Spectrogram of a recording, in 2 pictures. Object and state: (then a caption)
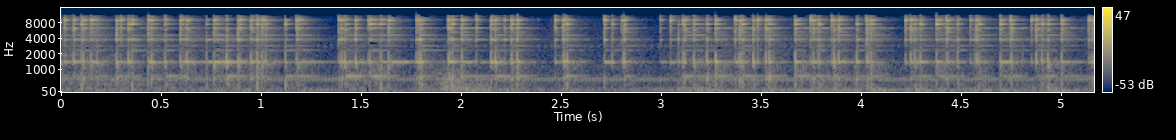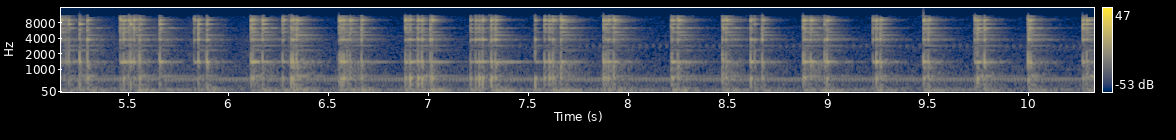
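Hurricane glass. A hurricane glass is tapped in a rapid, steady series, giving bright, high-pitched ringing clinks with tones near 1.3 kHz and 600 Hz. Each clink decays quickly, with almost no low end beneath it.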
